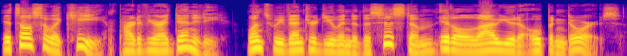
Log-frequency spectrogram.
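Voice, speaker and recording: Haughty female demon noble as a man puts her on, higher voice, sly and mocking, lively swoops, close dry sound. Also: normal speed, no echo, natural voice. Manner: dry, teasing, brochure-like delivery.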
